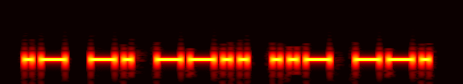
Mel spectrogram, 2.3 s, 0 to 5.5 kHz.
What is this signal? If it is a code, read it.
Morse code, heard as a keyed tone, about 29 wpm, 630 Hz. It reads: ANZUG
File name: Witz10 29wpm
